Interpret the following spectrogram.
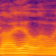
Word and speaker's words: Aiello: like the food, and it's basically because it rhymes with Aiello. Everyone enjoyed saying, hello, Jell-O, Aiello.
